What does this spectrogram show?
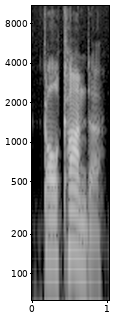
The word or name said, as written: Golconda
